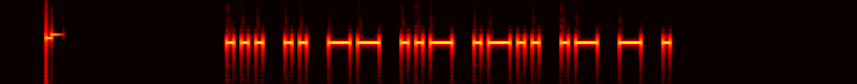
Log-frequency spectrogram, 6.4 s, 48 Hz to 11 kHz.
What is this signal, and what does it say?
Morse code, heard as a keyed tone, about 21 wpm, 700 Hz. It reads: SIMULATE
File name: practice / 22wpm / Eight Letter Words - 22wpm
